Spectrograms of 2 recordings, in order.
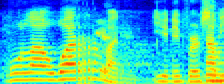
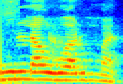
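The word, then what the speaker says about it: Mulawarman: huge uh thanks to the faculty of engineering Mulawan University. Am I pronounced right for the university? Definitely Mulawan University. Yes. Mulawan.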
